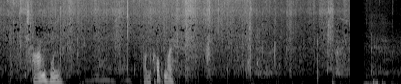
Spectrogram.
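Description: Tall grass and leaves rustle and swish against legs.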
